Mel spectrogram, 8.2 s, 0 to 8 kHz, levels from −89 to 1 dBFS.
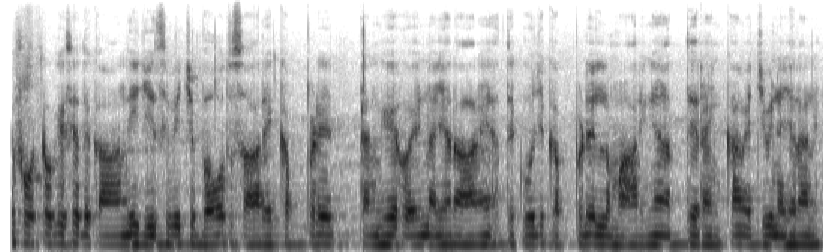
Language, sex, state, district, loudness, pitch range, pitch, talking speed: Punjabi, male, Punjab, Fazilka, -14 LUFS, 100-105 Hz, 105 Hz, 195 wpm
